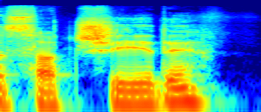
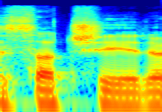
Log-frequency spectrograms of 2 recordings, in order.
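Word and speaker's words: Shaqiri: 'Nei, du sier Sachiri og ikke sa Shakiri'. Ja, ok, så da er jeg, fordi jeg prøver å uttale det riktig, så er jeg en sånn type?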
